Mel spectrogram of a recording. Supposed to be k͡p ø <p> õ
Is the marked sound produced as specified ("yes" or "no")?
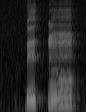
no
